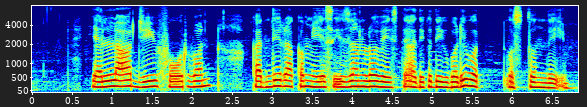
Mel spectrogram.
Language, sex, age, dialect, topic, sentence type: Telugu, male, 41-45, Central/Coastal, agriculture, question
